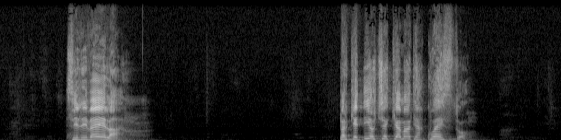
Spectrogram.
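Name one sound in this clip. A middle-aged man speaks forcefully into a microphone over loudspeakers in a large echoing hall.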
